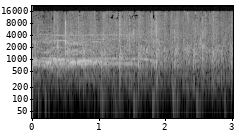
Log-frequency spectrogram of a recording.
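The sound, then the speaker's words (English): An audience claps in a brief burst of applause, the sharp, uneven hand claps strongest at first and then thinning out into scattered, lighter claps. “Some claps there, haven't seen it, I know that.”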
